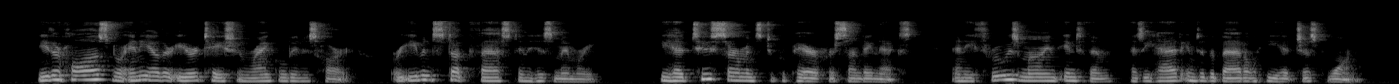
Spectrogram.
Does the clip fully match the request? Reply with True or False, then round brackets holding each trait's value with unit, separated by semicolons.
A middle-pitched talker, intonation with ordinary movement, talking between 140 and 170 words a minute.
False (160 Hz; 3.8 semitones; 185 wpm)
